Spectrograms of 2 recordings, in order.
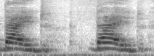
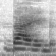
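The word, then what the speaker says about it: they'd: मिलाकर बन जाता है डाइड। दे apostrophe and डी। डाइड। यहाँ पर भी आधा ई की मात्रा है, पूरा ई नहीं, आधा ई, तो उसको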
